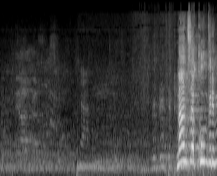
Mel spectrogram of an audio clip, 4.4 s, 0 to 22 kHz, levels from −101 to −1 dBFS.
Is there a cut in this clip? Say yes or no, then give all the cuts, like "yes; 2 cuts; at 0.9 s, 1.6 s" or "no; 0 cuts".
yes; 1 cut; at 1.5 s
